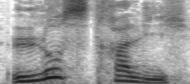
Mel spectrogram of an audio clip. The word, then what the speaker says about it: l'Australie: L'Australie, l'Océanie, l'Antarctique, l'Eurasie, l'océan Atlantique, l'océan Pacifique. Okay, so let's see them one more time. L'Australie, final E not pronounced.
